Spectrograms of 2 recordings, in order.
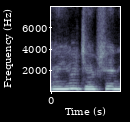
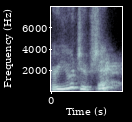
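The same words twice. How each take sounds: First: Loud, high retold question; excited question. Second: Loud, high, eager question; excited question. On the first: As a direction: eagerly repeat the question. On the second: Retold or imitated. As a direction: blurt it out in excitement. Retelling excited question to coworker.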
